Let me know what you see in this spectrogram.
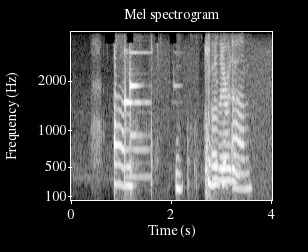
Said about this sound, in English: There's the bell.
